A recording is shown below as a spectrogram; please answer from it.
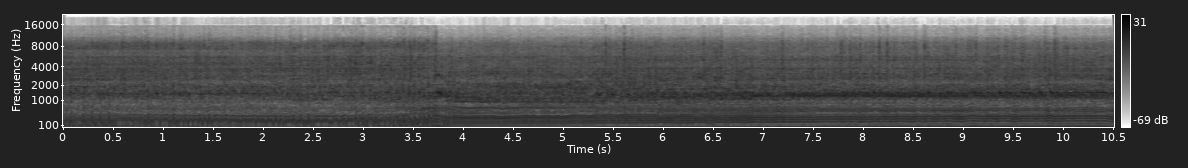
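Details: Warm two-stroke motorized bike kit engine, stock or lightly modified, single-speed, single-circuit carburetor: revs steadily, then settles into a slightly uneven burble around 200 beats a minute; mild four-stroking, normal running.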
